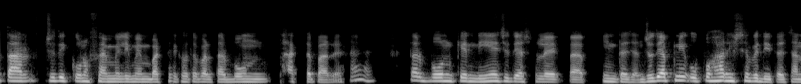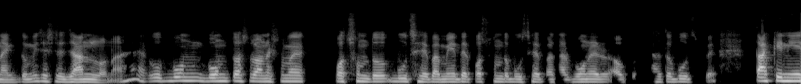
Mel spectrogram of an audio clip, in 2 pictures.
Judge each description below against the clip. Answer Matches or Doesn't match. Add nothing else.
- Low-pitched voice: Matches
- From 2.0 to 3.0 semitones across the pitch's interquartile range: Doesn't match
